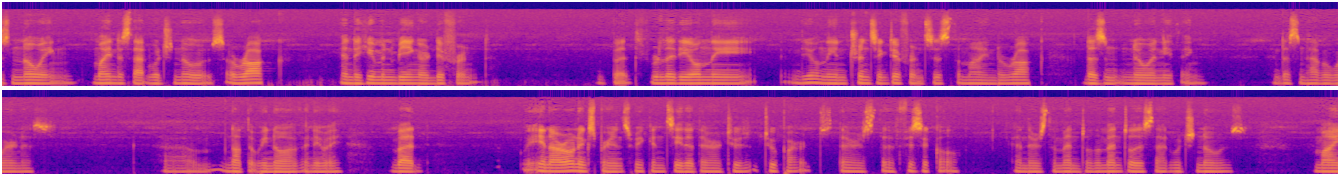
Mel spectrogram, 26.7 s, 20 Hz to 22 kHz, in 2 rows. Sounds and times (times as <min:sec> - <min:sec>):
Speech: 0:00.0 - 0:02.8, 0:03.4 - 0:05.0, 0:06.0 - 0:12.1, 0:12.7 - 0:13.9, 0:15.0 - 0:17.6, 0:18.6 - 0:25.8, 0:26.5 - 0:26.7.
